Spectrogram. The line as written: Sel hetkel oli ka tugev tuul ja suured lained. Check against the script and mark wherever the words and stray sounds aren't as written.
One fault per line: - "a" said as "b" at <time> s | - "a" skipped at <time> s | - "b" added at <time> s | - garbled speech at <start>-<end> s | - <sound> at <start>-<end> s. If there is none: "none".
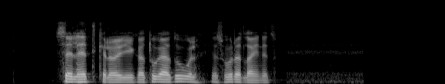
none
